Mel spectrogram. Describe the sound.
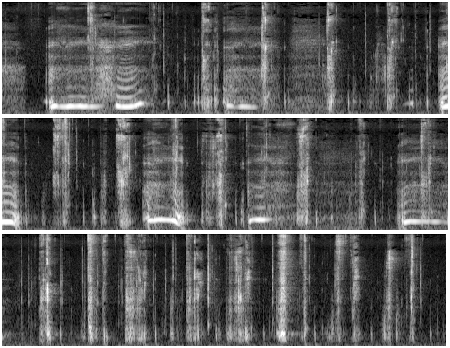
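Gum is chewed close and wet, with many crunchy, smacking bites in an uneven rhythm, broken by soft whispered speech.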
